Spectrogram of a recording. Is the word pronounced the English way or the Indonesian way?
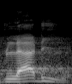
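English. It is said with English vowel sounds. "dalam bahasa Inggris kita mengucapkannya dengan cara yang berbeda"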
